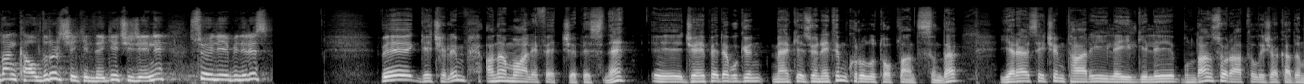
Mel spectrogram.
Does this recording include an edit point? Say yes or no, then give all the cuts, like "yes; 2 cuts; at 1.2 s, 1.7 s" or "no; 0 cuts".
no; 0 cuts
